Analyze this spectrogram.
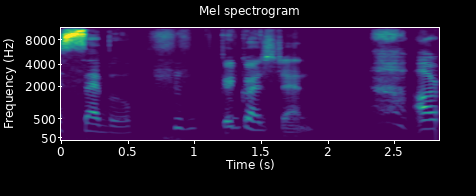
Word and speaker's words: Cebu: So, technically in the Tagalog alphabet, the letter E can be pronounced E or E like the letter I. So, I say Cu. Cu. And I know some people say su, but usually it's either Cu or Sebu.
